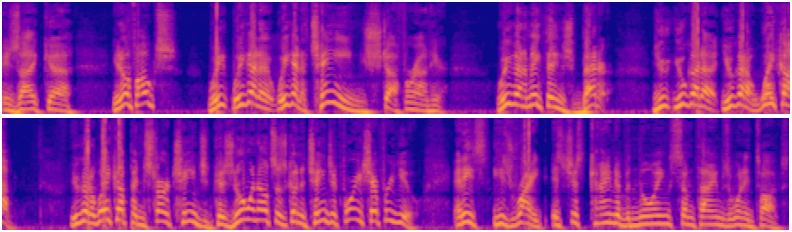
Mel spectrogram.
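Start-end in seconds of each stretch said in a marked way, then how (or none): 1.3-12.1 Kentucky twang, higher pitch. Imitating a speaker from a program he finds annoying: imitating a Kentucky twang. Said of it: "he's got this Kentucky accent".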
